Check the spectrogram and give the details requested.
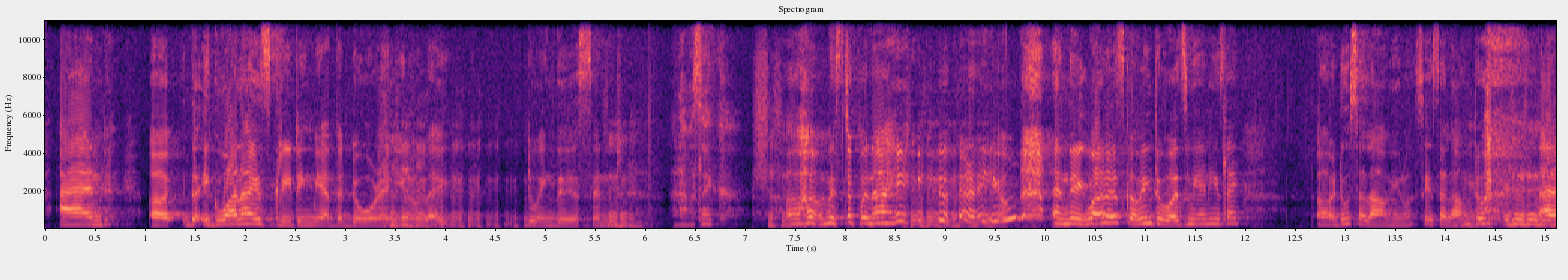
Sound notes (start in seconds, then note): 8.5 laughing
